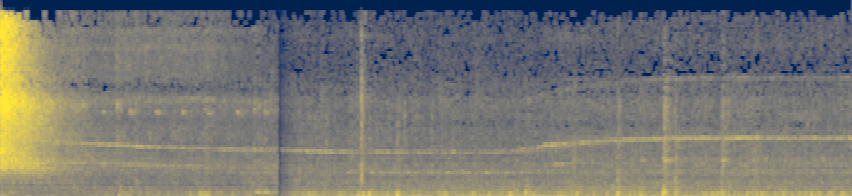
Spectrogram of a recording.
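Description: Express train coaches rolling slowly through a station yard, heard from the open coach door: a steady rumble of wheels on rail with scattered clicks over rail joints. A thin, high wheel squeal is drawn out through most of it, and there is a brief hiss right at the start.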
